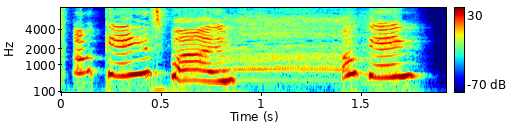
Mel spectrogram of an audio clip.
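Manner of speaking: very high, squeaky mock acceptance; mock squeaky okay. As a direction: squeak out a fake "it's fine". Brushing off a mean chat description.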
